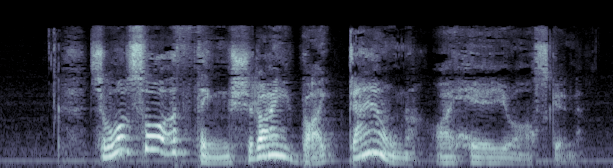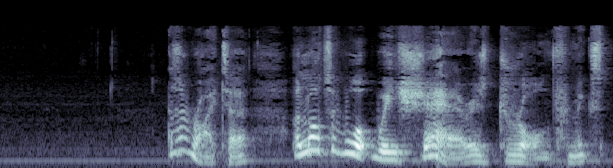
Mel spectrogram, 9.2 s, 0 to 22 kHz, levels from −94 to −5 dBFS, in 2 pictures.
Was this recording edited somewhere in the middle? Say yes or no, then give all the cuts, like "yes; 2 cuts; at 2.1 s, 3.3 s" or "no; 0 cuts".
no; 0 cuts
